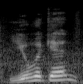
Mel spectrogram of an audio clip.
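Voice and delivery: a high, teasing you again; mock surprised jab. Comic retelling to an idol, a teasing high jab. Mocking idol who keeps seeing him.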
